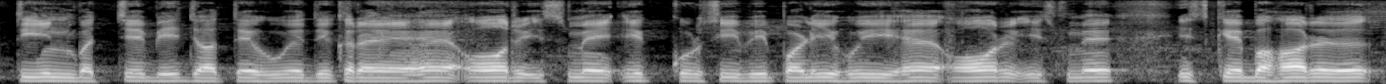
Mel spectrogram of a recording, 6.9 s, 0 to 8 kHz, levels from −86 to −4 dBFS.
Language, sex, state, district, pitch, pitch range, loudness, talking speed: Hindi, male, Uttar Pradesh, Jyotiba Phule Nagar, 125 Hz, 120-125 Hz, -18 LUFS, 180 wpm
